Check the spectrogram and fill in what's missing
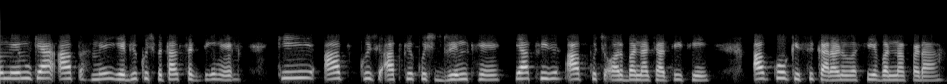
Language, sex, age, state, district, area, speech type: Hindi, female, 18-30, Uttar Pradesh, Sonbhadra, rural, conversation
